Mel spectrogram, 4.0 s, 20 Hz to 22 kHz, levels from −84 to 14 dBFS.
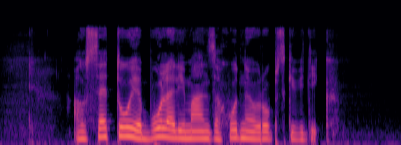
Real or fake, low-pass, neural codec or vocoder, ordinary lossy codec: real; 10.8 kHz; none; none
